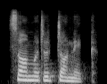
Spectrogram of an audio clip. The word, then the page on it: somatotonic: Indian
